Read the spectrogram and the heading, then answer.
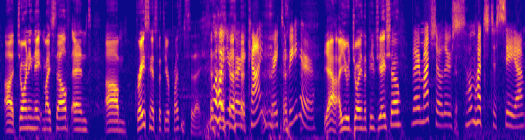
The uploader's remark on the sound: Recorded at the PGA Show in January.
